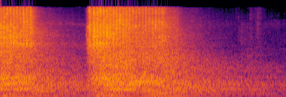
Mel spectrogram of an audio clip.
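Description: Cordless Milwaukee impact driver hammering a bolt tight into a stover lock nut held with a wrench, in two bursts: the first cuts off just after the start, and the second begins a little under a second in and fades away.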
